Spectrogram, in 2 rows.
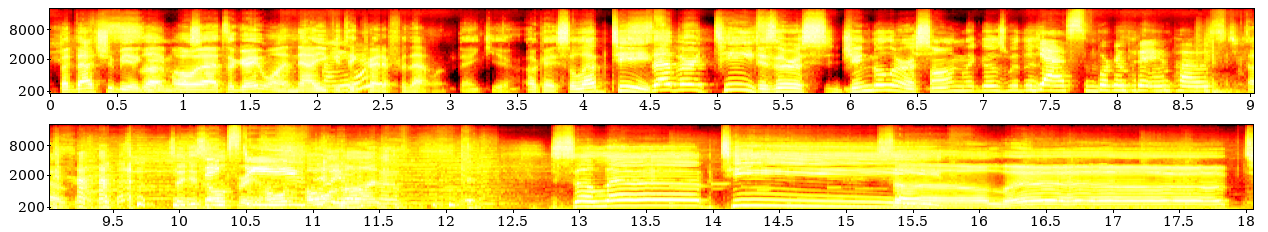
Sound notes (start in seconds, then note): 8.7 everybody laughs; 12.1 lively music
